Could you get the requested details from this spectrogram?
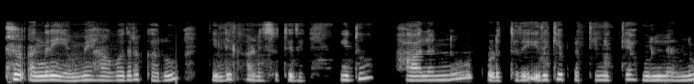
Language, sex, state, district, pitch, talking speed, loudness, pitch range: Kannada, female, Karnataka, Dharwad, 200 Hz, 120 wpm, -20 LUFS, 195-220 Hz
